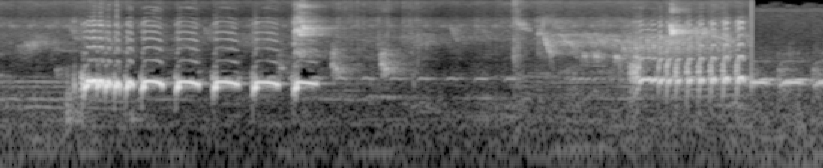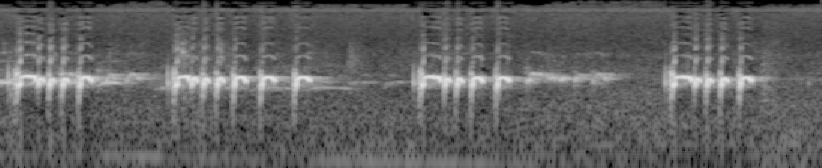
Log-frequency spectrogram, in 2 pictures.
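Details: Paired male and female local zebra doves, used as tutor birds, sing their perched song. A fast run of six notes opens, then comes a long series of short bursts of four or five rapid bubbling notes, each bridged by a brief coo.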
